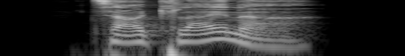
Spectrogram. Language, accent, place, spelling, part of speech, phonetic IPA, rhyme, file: German, Germany, Berlin, zerkleiner, verb, [t͡sɛɐ̯ˈklaɪ̯nɐ], -aɪ̯nɐ, De-zerkleiner.ogg
- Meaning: inflection of zerkleinern: 1. first-person singular present 2. singular imperative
